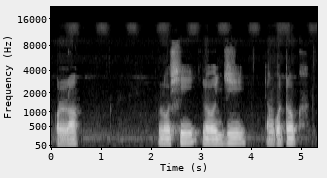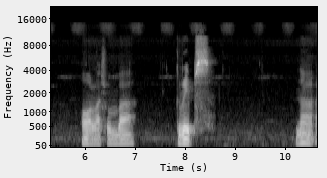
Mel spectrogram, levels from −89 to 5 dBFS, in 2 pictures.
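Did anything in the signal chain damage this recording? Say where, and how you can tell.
No, nothing along the way seems to have damaged this speech recording, and there's no point in it where a stage of the chain gives itself away.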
